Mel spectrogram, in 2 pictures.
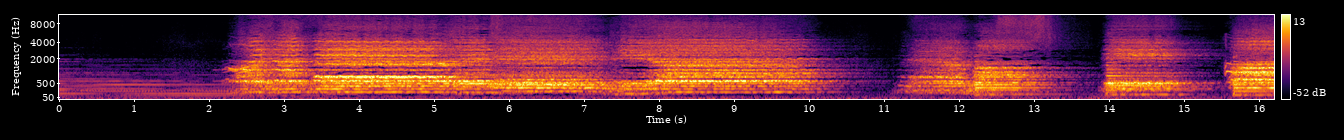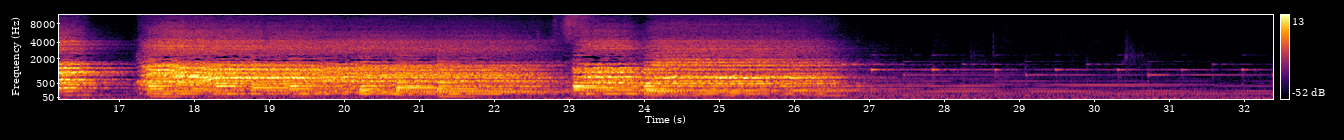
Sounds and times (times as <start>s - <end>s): Soul music: 0.0s - 10.4s, 11.2s - 31.6s.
